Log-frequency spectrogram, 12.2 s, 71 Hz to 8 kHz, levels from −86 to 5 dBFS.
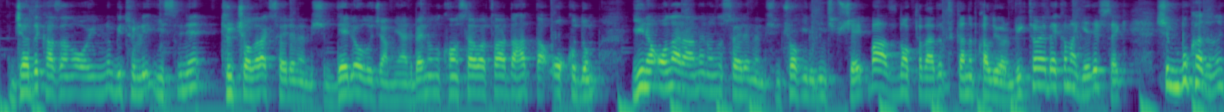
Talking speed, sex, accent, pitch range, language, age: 175 wpm, male, native, 145-185 Hz, Turkish, 40-59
